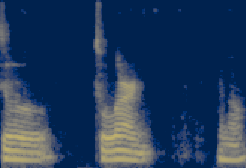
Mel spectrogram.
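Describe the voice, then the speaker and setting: With a Brazilian Portuguese accent, a man speaks fairly slowly at a fairly low pitch against a quiet background. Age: 30s. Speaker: English learner. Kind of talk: online language lesson conversation. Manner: halting, many fillers and repetitions.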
